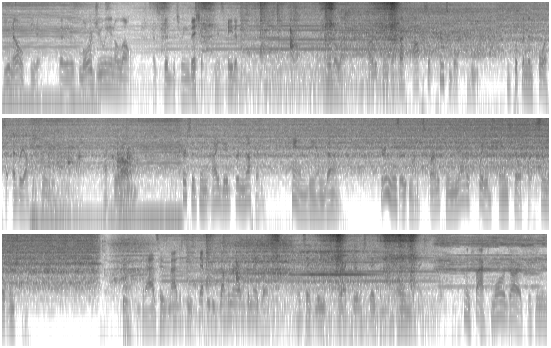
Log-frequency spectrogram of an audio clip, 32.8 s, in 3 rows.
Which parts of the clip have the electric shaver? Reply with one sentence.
The electric shaver can be heard from 0.0 to 8.1 s, from 11.4 to 14.6 s and from 25.0 to 32.7 s.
